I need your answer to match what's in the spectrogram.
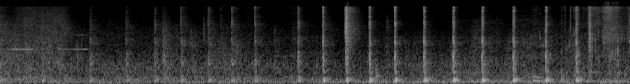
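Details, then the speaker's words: Eagle Talon AWD turbo (GSX): right after a difficult starter replacement, the starter makes a rapid, even ticking about three times a second that grows louder, but the engine never turns over and no clicking is heard. Cause suspected, not confirmed. "That noise coming out of the starter, but it's not fucking clicking."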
